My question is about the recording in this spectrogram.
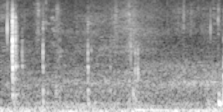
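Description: A few faint plastic clicks and rubbing as a hand works at the plastic cowl trim over the engine cover of a car with its engine off, over a low steady rumble.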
